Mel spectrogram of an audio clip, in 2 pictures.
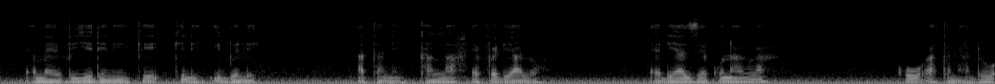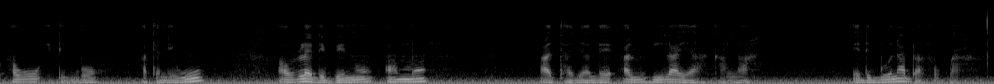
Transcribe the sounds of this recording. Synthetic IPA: ɛ̰˨mɛ˨vi˨d͡ʒe˨dɪ˨nɪ˨kkʰe˦li˨i˦be˨le˨ | a̰˨t̪a˨nɪ̰˨ka˨la˦ɛ˨fɛ˦dɪ˦a˨lɔ˨ | ɛ̰˨dɪ˦a˨zɛ˨kʊ˦nã˨ɣla˦ | kʰʊ˦a˨t̪a˨nɪ˨a˨do˦ʔa˨wʊ˦e˨di˨ɡ͡bo˦ | a˨t̪a˨nɪ̃˨wu˦ | ɔ˨vlɛ˦˨dɪ˨bɪ˨nʊ̃˦ɔ˦mɔ̃˦ | a̰˨t̪ʰa˨d͡ʒa˨le˦ʔa˨lu˦vi˦la˦ja˨ka˨la˦ | e˨di˨ɡ͡bo˦nã˦dʊ˨a˨fʊ˨k͡pa˨

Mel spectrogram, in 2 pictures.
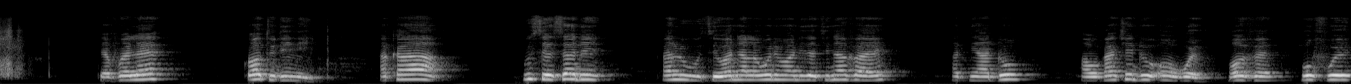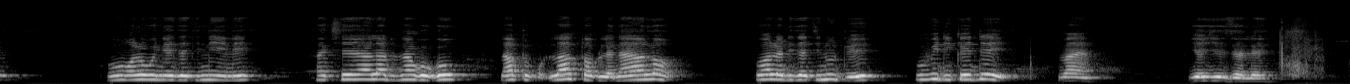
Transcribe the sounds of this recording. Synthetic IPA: d͡ʒɛ˨fʊ˨˦ɛ˨lɛ˦ | kɔ˦tu˨dɪ˨nɪ˨ | a˨ka˦˨ | u˦se˨sɛ˦nɪ˦ | ka˦lu˦˨wu˨se˨wa˦nɪ˦a˨lɔ˦we˦nɪ˦wa˦nɪ˦d͡ʒɛ˨ti˦na˦va˨ɛ˦ | a˨tɪ˨a˨dʊ˦ | a˨wɔ˨ka˦t͡ʃɪ˦dʊ˦ʔɔ˨wɛ˨ | ɔ˨˦vɛ˨wo˦fu˦e˦ | ko˦ɔ˦lɔ˦we˦ni˦ɛ˨zɛ˨ti˦nɪ˦jlɪ˦ | a˨t͡ʃe˦a˦la˦dʊ˨˦na˦ɡo˨ɡo˦˨ | la˦ptɔ˨plɛ˨na˨˦a˦lɔ˦˨ | ko˦a˦lɔ˨dɪ˨zɛ˨ti˦nu˦du˨e˦ | u˦vi˦di˨ke˦de˦˨ | ma˨ | je˨d͡ʒe˨zɛ˨lɛ˨

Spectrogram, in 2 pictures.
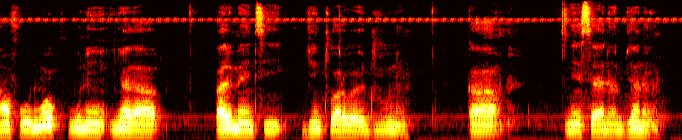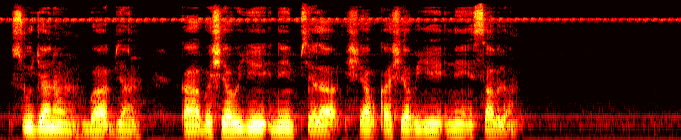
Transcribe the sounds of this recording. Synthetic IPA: a˨fo˨nɨ˦mo˦pʰuː˦nɨ˨ɲɛ˦la˨ | pa˦lmɛ˦nti˨ | d͡ʒi˦ntwɔ˦ɾɨ˦ba˨duː˦nɨ˨ | ka˨ | nɨ˨sa˨nɨ˨bɛ˦nɨ˨ | so˦d͡ʒa˦nɨ˦mɡ͡ba˦bɛ˦n˨ | ka˨bɛ˦ʃɛ˦bje˦nɨ˦pi˨ɛ˨la˨ʃɛ˦bka˨ʃɛ˦bje˦nɨ˦˨sa˦bla̰˨

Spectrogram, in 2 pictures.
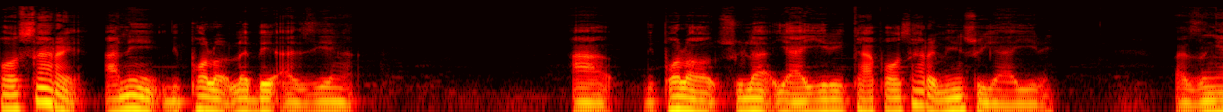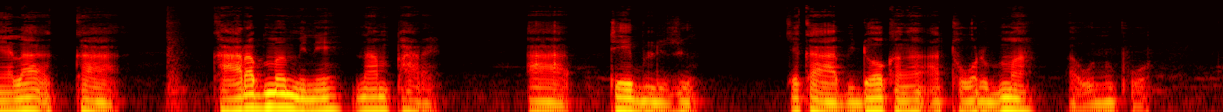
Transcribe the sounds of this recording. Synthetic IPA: pɔ˨sa˦ɾɪ˨a˨nɪ˦bi˨pʰɔ˦lɔ˨la˦be˦ʔa˨zɪ˨ɛ˦ŋã˨ | a˨ | bi˨pʰɔ˦lɔ˨su˦la˦jaː˨ji˦ɾi˦taː˨pɔ˨˦sa˦ɾɪ˨mĩ˦n˦su˨jaː˨ji˦ɾi˦ | ba˨zɪ˨ŋɛː˨la˦kʰa˨ | kʰaː˨ɾa˦bɪ˦mã˦mĩ˨ne˦nã˦m˦pʰa˨ɾɪ˨ | a˨ | tʰeː˦bʊ˨lzu˨ | t͡ʃɛ˦ka˨bi˨dɔː˦ka˨ŋa˦ʔa̰˨tʰʊ˨ɾɪ˨bɪ˦ma˦ | a̰˨ʔo˨nũ˦pʰʊ˨ɔ˦

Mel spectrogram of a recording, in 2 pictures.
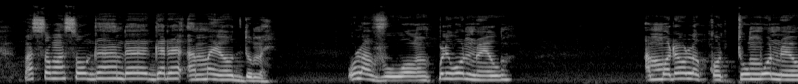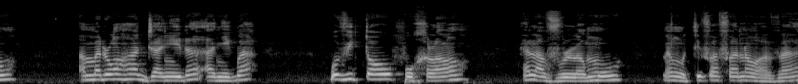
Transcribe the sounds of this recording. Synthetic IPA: mã˦sɔ˦mã˦sɔ˦ɡã˦ɖə˦ɡɛ˦ɖə˦ʔa˨mɛ̃˦ja˨˦o˦d̪o˨mɛ̃˨ | wo˦la˨vu˨wɔ˨ŋ̩˨k͡pli˦wo˦nɔ̃˨ɛ˨wo˦ | a˨mẽ˨ɖə˦wo˦lə˨kɔ˨t̪u˦m˦o˦nɔ̃˨ɛ˨wo˦ | a̰˨mẽ˨ɖə˦wo˦ɦã˦d͡ʒa˨ɲĩ˨ɖə˦ʔa˨ɲĩ˨ɡ͡ba˦ | k͡po˦vi˦t̪ɔ˦wo˦ɸo˨xlã˨wo˦ | ɛ˦la˨vu˨lə˨mũ˦wo˦ | nɛ̃˦ŋũ˨t̪i˦fa˦fa˦nã˦wo˨a̰˨va˦

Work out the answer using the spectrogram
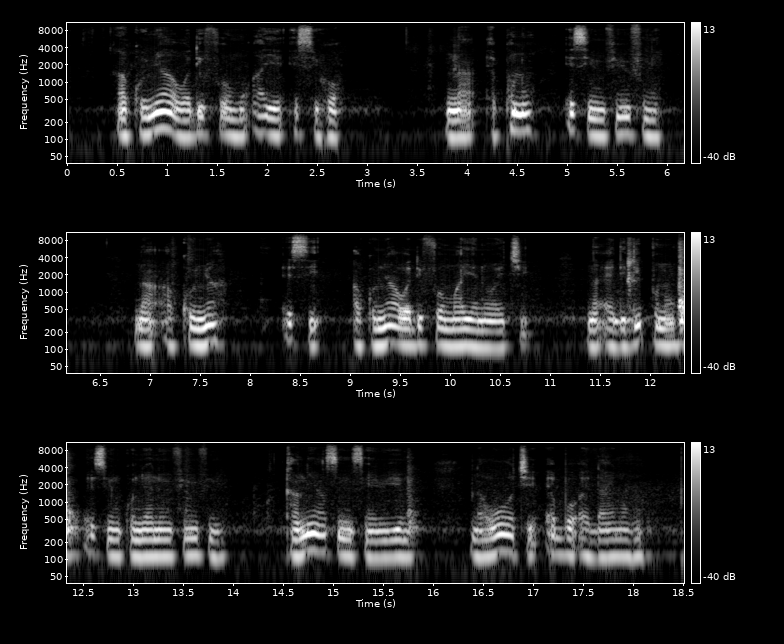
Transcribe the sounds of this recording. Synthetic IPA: a˨kʰo˨ɲᶣ˦ã˦a˨wɔ˨dɪ˦fʊ˦ɔ̰˨mũ˨ʔa˦jɛ˨ʔe˦si˨ɦɔ˦ | nã̰˨ɛ˨pʰʊ˦nʊ̃˦e˦si˨m̩˨fĩ˦m˦fi˦nɪ̃˦ | nã̰˨ʔa˨kʰʊ˨ɲᶣa˦ | si˨ | a˨kʰʊ˨ɲᶣ˦ã˦˨wɔ˨dɪ˦fʊ˦ɔ˦mũ˨a˦jɛ˨nʊ̃˨æ˨t͡ɕʰi˦ | nã˨ʔɛ˨dɪ˨di˦pʰʊ˦nʊ̃˦e˦si˨ŋ̩˨kʰo˨ɲᶣ˦ã˦nʊ̃˦m̩˦fĩ˦m̩˦fi˨nɪ̃˨ | kʰã˨nɪ̃˦a˨sɪ̃˨n̩˨sɛ̃˨ɥi˦e˦mũ˦ | nã˨wɔ˦˨t͡ɕʰɪ̰˨ɛ˦bɔ˨ʔɛ˨dã˨˦nʊ̃˦ɦʊ̃˦

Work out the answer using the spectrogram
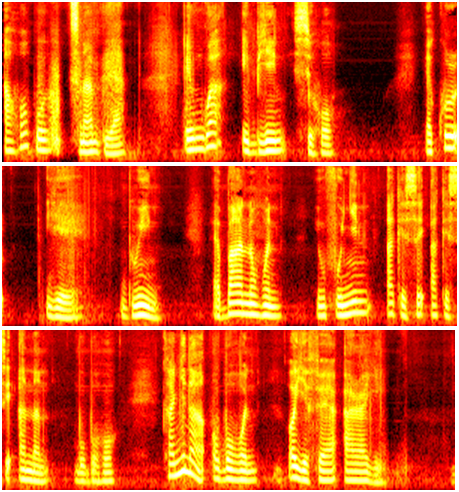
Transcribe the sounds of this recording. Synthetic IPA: a˨ɦɔ˦hʊ̃˦sʰɪ˨nã˦bi˨a˦ | ɛ˨ŋ̩˦ɡʷa˦ | e˨bi˨e˦nsi˨hɔ˦ | ɛ˨kʰʊ˦ɾ | jɛ˨ | ɡɾĩ˦˨n | ɛ˨bã˦nʊ̃˦ɦʊ̃˦n | m̩˨fo˨ɲĩ˦n | a˦kʰɛ˨sɪ˦a˨kʰɛ˨sɪ˦a˦nã˨n | bʊ˨bɔ˨ɦɔ˦ | kʰã˨ɲĩ˦nã˨ɔ˦bɔ˦hɔ̃˦n˦ | ɔ˦jɛ˨fɛ˦a˨ɾa˦jɛ̰˨

